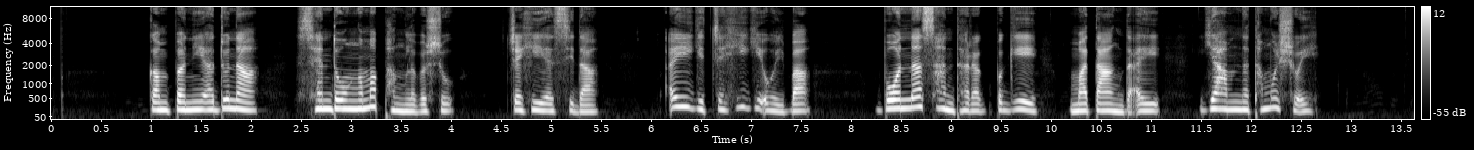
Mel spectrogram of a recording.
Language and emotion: Manipuri, sad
